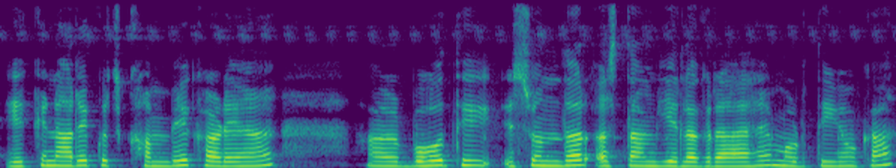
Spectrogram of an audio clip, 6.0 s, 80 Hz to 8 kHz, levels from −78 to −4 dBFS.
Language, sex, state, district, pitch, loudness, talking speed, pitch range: Hindi, female, Himachal Pradesh, Shimla, 215 Hz, -17 LUFS, 170 wpm, 210-230 Hz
